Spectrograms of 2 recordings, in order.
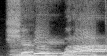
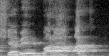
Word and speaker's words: شب براءت: ہے, جس کو ہم شب برات کہتے ہیں. شب برات, حالانکہ اس کا نام ہے شب براءت. اصل اس کا پروننسیشن, اصل اس کا تلفظ, اس کی ادائیگی شب براءت, یعنی وہ رات جس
